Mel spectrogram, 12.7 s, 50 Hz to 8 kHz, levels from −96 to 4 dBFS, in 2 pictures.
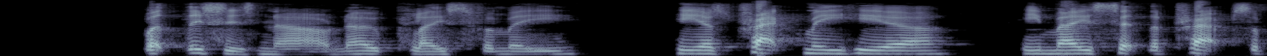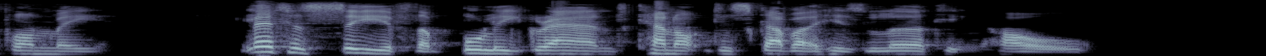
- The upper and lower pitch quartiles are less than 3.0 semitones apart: Yes, narrow, 2.4 semitones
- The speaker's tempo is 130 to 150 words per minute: Yes, average, 145 wpm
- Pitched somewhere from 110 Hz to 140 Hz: No, medium, 170 Hz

